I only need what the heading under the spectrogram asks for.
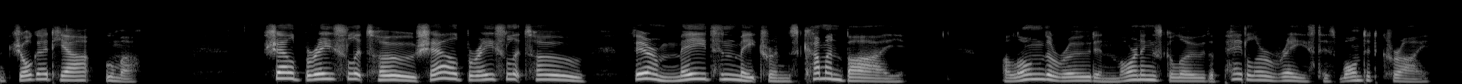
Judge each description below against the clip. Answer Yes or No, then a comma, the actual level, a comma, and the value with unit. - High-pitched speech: Yes, high, 195 Hz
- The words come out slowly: Yes, slow, 110 wpm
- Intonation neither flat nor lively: No, wide, 6.5 semitones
